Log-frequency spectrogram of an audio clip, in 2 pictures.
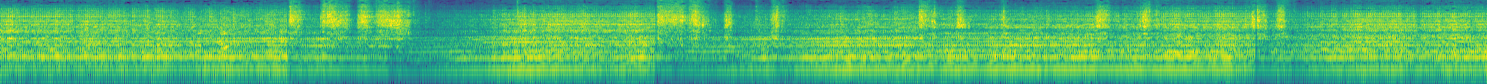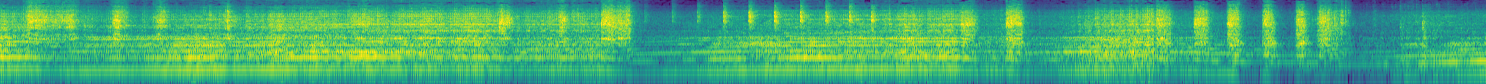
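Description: Belt-driven forage chopper running on an electric motor taken from a Shimizu water pump: a steady motor hum whose pitch drops each time a handful of green stalks is pushed into the blades and climbs back as the motor recovers, about seven times. The dips come with rapid crackling and ticking as the stalks are cut up.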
